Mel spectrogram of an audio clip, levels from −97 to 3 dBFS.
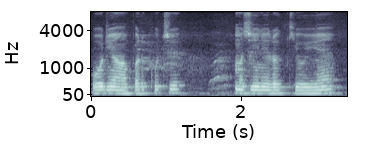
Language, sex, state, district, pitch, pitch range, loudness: Hindi, male, Uttar Pradesh, Shamli, 115 Hz, 110-120 Hz, -17 LUFS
